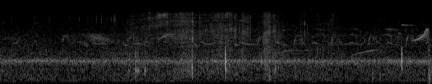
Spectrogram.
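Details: Emerging 13-year red-eyed periodical cicadas, present in huge numbers near Lake Francis Road in Dalton, Georgia, fill the air with a steady, droning chorus at one even pitch.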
